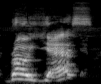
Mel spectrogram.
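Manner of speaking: high, loud eager yes; excited yes. Retold or imitated. Answering the friend's offer, eager high yes. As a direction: jump at the offer. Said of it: "I was so excited".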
